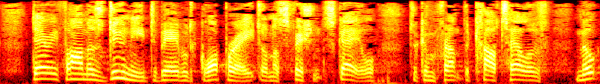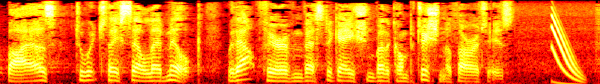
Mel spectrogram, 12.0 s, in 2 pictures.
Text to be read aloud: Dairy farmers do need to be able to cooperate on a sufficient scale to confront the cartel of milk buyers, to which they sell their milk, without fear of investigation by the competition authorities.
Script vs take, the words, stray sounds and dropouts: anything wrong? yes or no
yes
